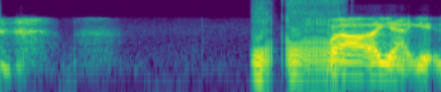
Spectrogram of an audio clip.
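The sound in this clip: Comedic fart sound effect: two short breathy puffs, a pause, then a loud, buzzing rasp with a wobbling pitch that stretches out over more than a second.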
